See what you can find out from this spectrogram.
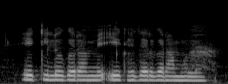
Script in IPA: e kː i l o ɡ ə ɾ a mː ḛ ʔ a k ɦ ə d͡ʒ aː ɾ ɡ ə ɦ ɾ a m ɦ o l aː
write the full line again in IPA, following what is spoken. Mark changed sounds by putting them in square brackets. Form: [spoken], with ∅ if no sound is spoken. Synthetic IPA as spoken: e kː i l o ɡ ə ɾ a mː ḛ ʔ [e] k ɦ ə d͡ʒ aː ɾ ɡ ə [∅] ɾ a m ɦ o l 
